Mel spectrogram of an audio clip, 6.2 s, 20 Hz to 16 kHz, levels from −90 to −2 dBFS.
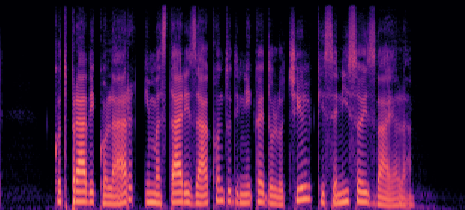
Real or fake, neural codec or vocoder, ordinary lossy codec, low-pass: fake; autoencoder, 48 kHz, 32 numbers a frame, DAC-VAE, trained on Japanese speech; none; 14.4 kHz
